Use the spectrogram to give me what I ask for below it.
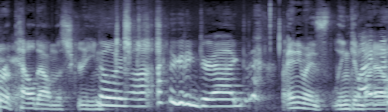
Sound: laughs

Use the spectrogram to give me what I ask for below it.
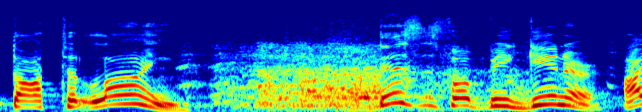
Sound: audience laughing

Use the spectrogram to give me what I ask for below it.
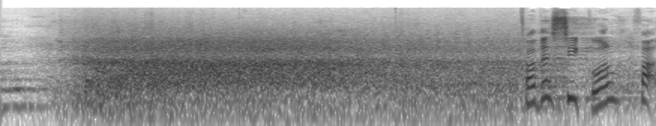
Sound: audience laughing

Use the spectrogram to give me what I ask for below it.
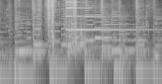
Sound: cha-chinging; upbeat music

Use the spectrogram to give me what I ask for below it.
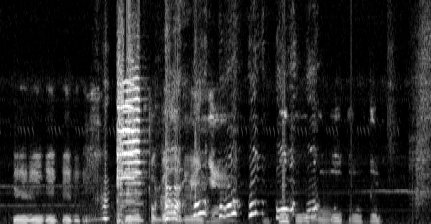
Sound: losing his mind in the background

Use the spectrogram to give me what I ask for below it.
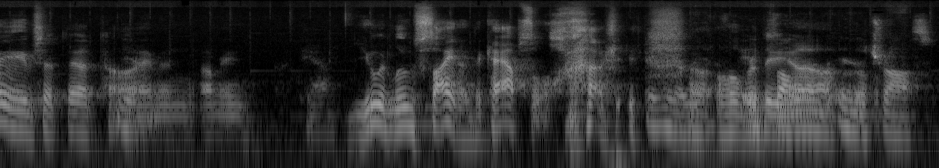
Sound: laugh

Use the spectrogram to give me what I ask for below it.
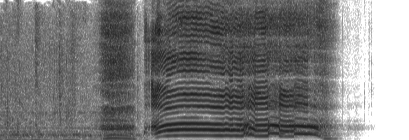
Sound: gasp

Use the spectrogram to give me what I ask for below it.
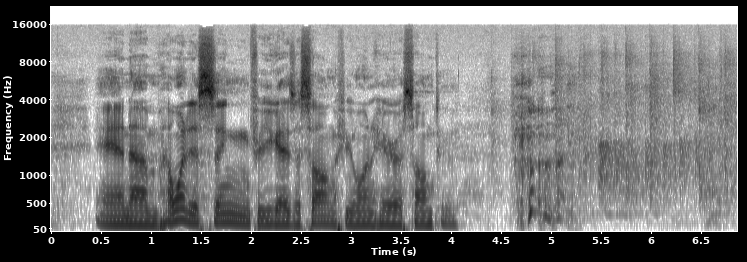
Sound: applause

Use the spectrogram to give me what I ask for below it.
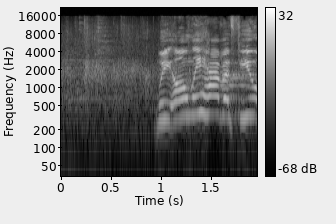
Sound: audience applauding

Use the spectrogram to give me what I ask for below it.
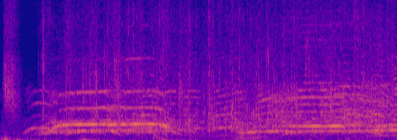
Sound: audience cheers and applauds

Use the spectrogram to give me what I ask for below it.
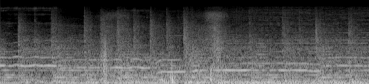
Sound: clothes whooshing

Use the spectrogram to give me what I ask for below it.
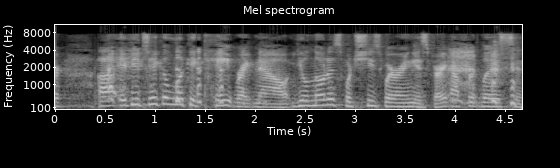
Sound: laughter

